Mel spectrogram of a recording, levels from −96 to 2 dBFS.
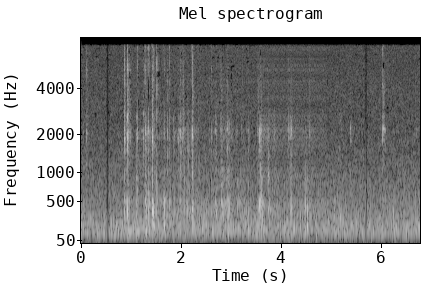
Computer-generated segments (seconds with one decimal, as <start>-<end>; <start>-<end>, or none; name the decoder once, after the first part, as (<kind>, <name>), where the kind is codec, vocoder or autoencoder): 3.6-4.9 (autoencoder, DAC-VAE)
